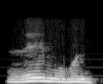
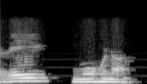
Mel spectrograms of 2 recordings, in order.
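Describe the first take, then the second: First: The name ends with a short vowel. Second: The name ends with a long, drawn-out call.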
